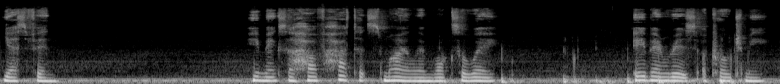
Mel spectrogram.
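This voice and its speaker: A woman's voice: on the low side, flat delivery, slow, long pauses, noisy background. A woman playing a composed, serious undead mission leader who narrates her own story in an audio drama. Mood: grave, composed. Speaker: lead character and first-person narrator. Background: music.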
